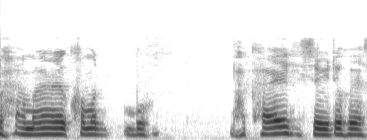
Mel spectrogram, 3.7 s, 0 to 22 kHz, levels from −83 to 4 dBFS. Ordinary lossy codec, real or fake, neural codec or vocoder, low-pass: none; real; none; 7.2 kHz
